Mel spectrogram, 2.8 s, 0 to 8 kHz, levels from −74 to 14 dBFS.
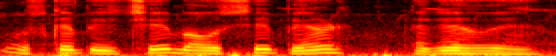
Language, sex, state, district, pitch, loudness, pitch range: Hindi, male, Uttar Pradesh, Lucknow, 155 Hz, -14 LUFS, 145-185 Hz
